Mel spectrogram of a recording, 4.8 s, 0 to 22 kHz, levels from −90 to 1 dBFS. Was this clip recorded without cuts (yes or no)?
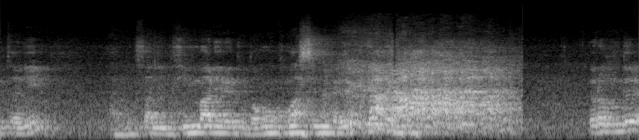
no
